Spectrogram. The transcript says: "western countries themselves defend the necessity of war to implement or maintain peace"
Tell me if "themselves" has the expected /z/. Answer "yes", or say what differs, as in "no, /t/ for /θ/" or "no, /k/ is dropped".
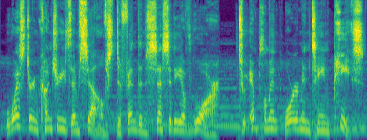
yes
